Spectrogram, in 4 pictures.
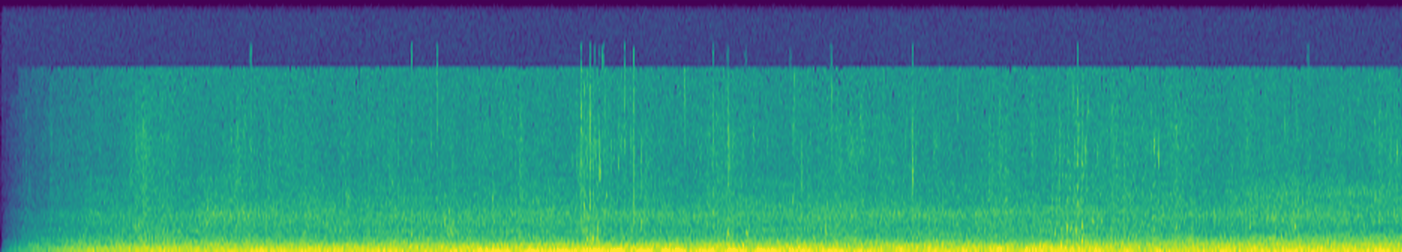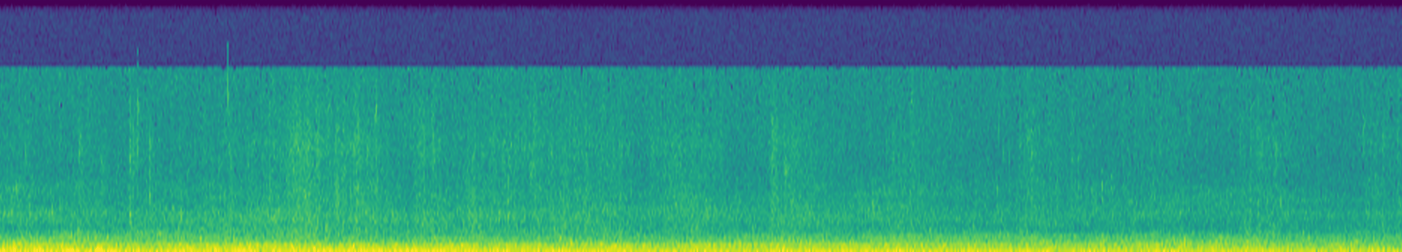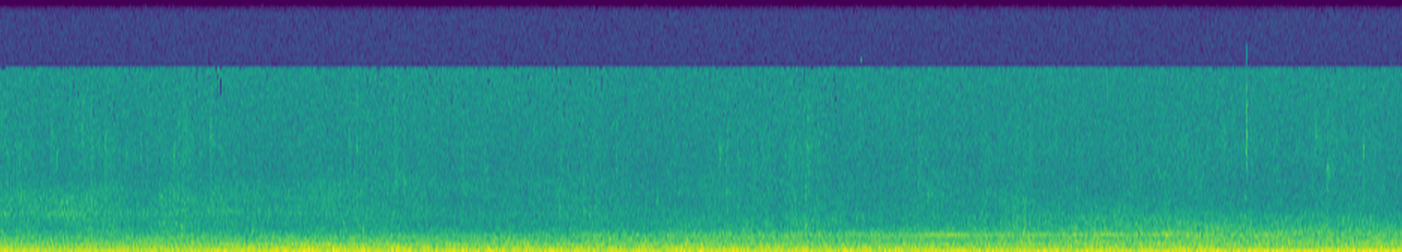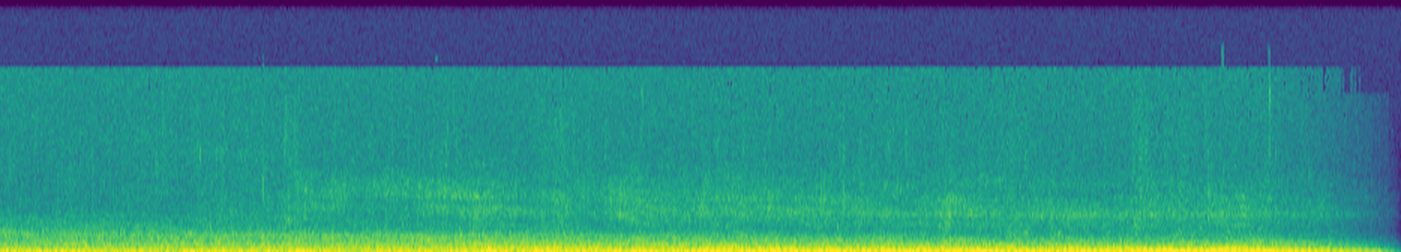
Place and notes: Leffis Key Preserve, Bradenton Beach, Florida, USA - Leffis Key Preserve
Medley of surf and passing motorboats.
